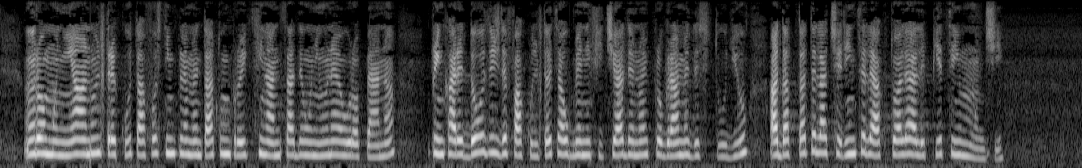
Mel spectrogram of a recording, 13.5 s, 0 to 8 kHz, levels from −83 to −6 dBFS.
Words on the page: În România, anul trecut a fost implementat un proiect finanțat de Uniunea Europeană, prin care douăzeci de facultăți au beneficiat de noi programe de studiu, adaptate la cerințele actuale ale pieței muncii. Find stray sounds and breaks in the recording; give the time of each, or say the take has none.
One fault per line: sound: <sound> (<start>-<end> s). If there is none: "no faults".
no faults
